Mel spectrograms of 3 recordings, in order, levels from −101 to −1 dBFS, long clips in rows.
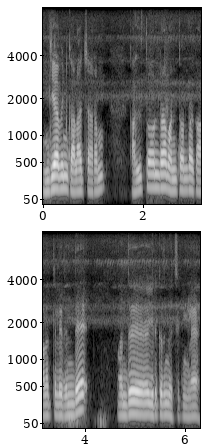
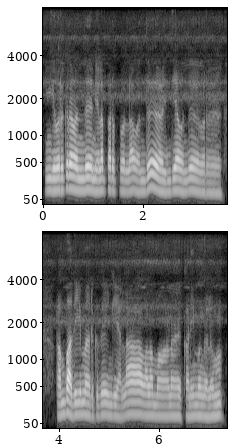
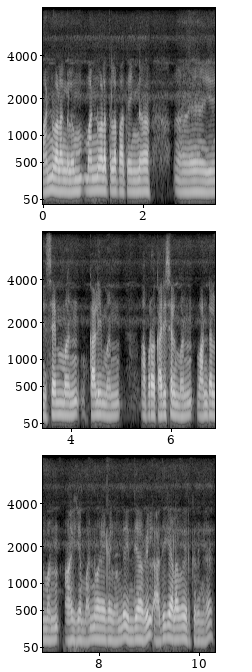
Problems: constant background noise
